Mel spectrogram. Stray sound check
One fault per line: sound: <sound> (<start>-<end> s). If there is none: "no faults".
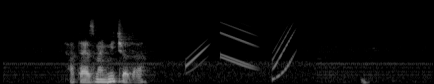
sound: chirp (1.9-3.0 s)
